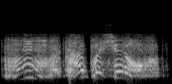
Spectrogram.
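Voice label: French trick mood med; War Thunder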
